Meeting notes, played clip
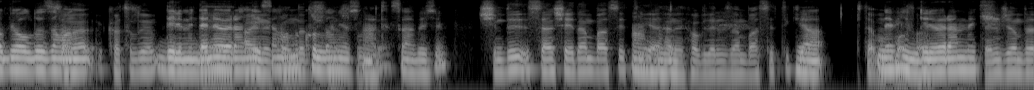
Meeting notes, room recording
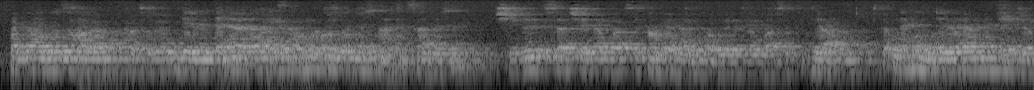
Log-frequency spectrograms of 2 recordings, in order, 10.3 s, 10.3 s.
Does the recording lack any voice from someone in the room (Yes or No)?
Yes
